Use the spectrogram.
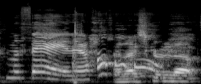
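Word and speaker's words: Maffei: say my name and I'd say just think because it was Muffet Cuisine I think it was I said just think of unique Buffet buffet and I screwed it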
